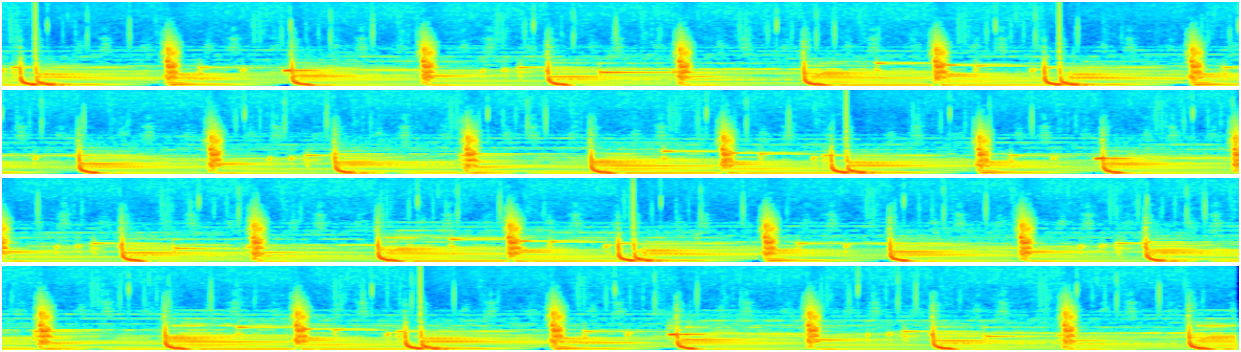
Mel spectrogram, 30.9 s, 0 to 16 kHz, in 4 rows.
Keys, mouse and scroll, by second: 1.2 ctrl+z, 1.6 ctrl+z, 4.0 [, 4.7 ], 5.3 click, 6.2 click, 6.8-8.2 typing, 7.3 click, 7.9 click, 8.2 click, 8.8 click, 10.0 ], 10.3 click, 11.0 ], 11.3 ], 11.5 click, 11.7 click, 12.7 click, 13.1 click, 13.6-15.2 typing, 15.5 click, 17.2 click, 19.4 ctrl+z, 20.0 ctrl+z, 20.0 ], 20.2 ], 23.8 ctrl+z, 23.8 click, 26.3 click, 26.9 ], 27.7 click, 27.9 click, 28.7 click, 28.8 click.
